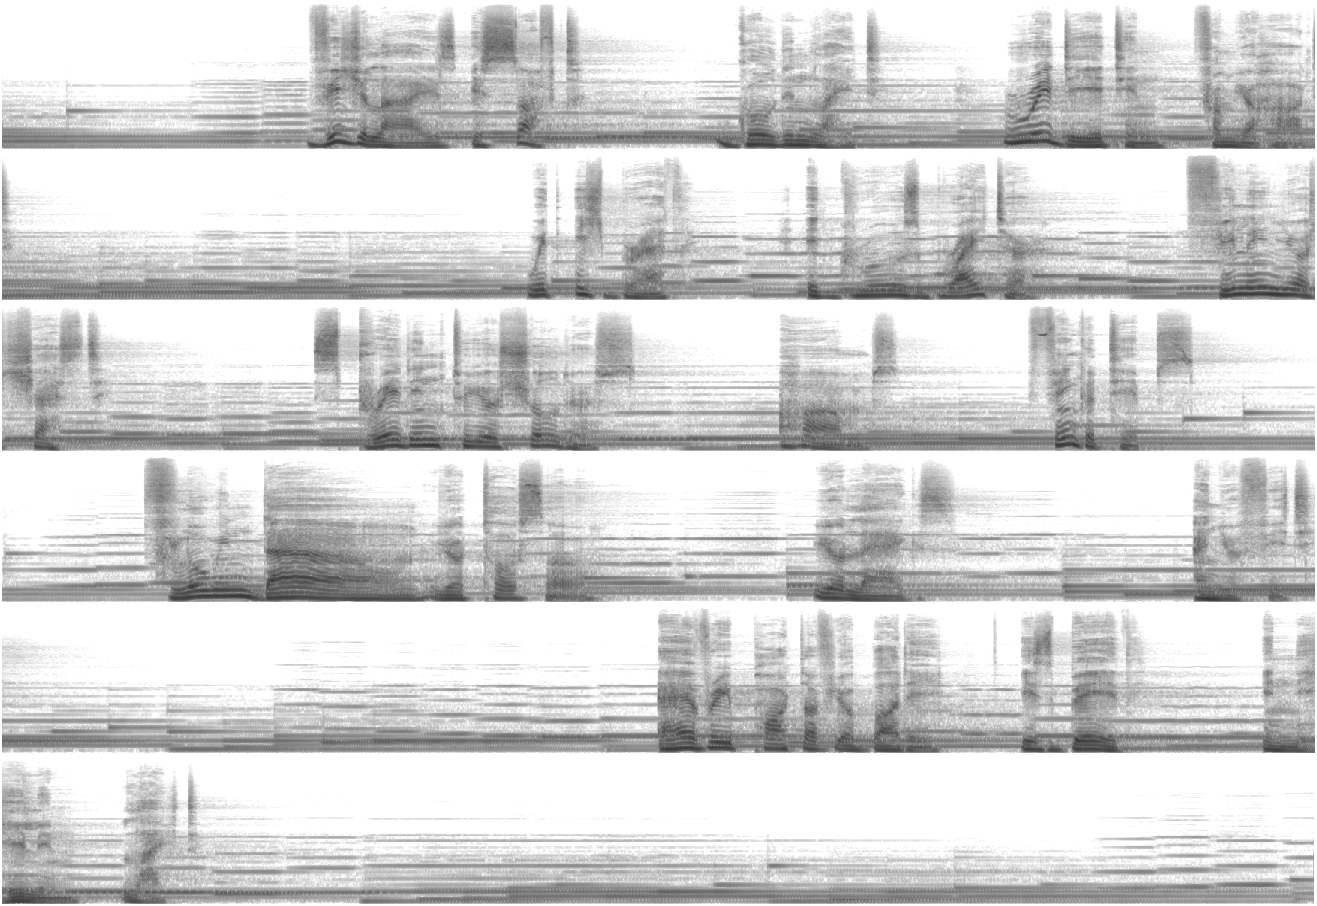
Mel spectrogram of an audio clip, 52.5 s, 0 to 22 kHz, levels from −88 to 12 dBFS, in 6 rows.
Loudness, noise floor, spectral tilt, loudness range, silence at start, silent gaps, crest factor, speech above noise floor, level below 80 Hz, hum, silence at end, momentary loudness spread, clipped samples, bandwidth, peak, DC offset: -21 LUFS; -42 dBFS; -5.5 dB/octave; 14 LU; 0 s; none; 22 dB; 23 dB; -42 dBFS; none; 0 s; 21 LU; under 0.1%; 19.5 kHz; 0 dBFS; under 0.1%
